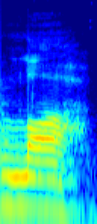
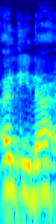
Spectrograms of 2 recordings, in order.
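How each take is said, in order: First: The word is said in a short, contracted form. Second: The word is said in its full, longer form. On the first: Continued use wore the word down over time. "as the usage continued" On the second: This is the original form of the word. "people would essentially say al-ilah"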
